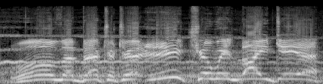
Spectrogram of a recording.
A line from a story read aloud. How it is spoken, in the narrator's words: roared Granny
